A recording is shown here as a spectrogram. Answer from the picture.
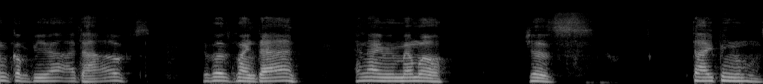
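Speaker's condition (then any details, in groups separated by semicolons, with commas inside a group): Cerebral palsy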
